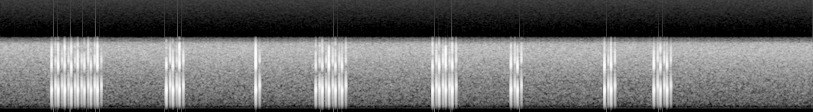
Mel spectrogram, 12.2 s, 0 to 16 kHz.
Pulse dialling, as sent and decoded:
8 / 3 / 1 / 5 / 4 / 2 / 2 / 3
8 3 1 5 4 2 2 3

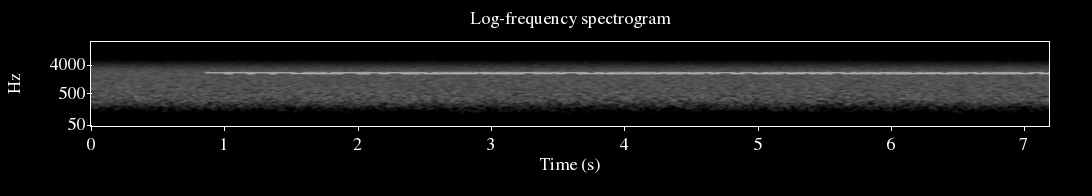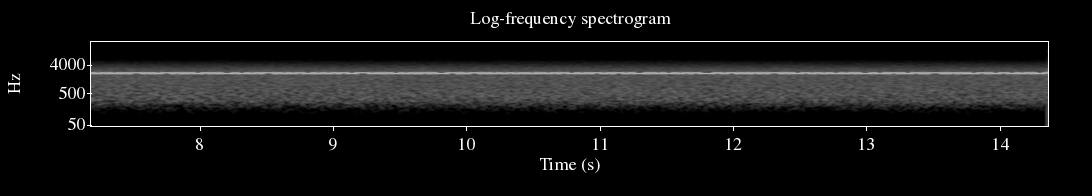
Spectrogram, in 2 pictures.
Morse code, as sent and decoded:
none

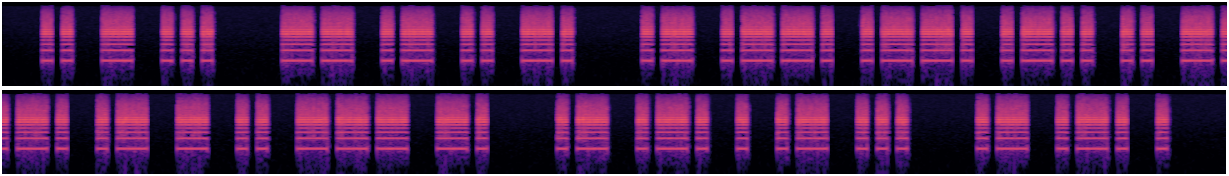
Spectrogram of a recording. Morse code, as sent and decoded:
.. - ... / -- .- .. -. / .- .--. .--. .-.. .. -.-. .- - .. --- -. / .- .-. . .- ... / .- .-. .
ITS MAIN APPLICATION AREAS ARE

